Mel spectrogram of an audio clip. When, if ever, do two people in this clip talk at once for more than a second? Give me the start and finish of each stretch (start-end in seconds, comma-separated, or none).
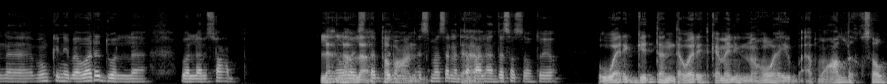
3.3-5.0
